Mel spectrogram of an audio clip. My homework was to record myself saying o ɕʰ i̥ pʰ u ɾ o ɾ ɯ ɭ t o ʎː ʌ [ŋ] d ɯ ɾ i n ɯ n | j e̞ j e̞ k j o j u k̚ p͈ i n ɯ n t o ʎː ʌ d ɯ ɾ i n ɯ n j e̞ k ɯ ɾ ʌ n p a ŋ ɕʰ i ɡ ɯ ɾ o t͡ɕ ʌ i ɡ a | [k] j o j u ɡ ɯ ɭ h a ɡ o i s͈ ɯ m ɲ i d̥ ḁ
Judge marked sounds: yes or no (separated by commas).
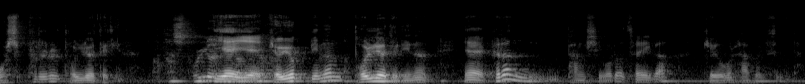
no, yes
